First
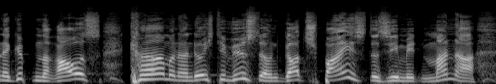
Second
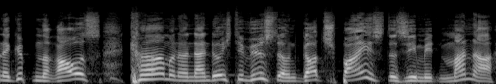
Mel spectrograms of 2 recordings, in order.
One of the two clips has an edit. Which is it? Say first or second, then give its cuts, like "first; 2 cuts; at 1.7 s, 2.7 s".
first; 1 cut; at 1.9 s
